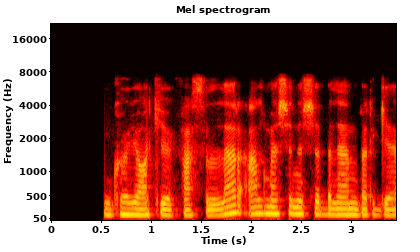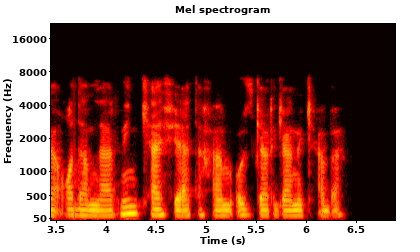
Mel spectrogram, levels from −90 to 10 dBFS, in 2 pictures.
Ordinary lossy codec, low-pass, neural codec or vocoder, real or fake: Opus, 32 kbps; 7.2 kHz; none; real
